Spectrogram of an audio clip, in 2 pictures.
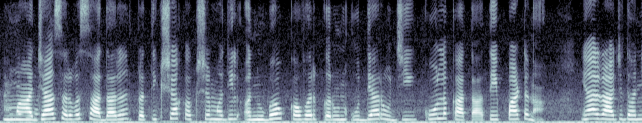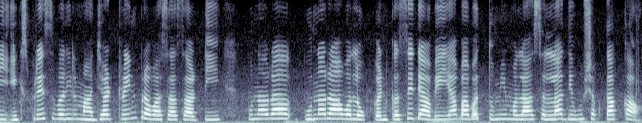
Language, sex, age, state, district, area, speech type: Marathi, female, 18-30, Maharashtra, Amravati, rural, read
